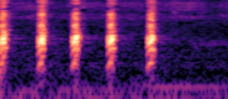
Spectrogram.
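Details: Wild red junglefowl hen calling for a male: five short, even clucks in quick succession, about four per second, then quiet.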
